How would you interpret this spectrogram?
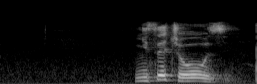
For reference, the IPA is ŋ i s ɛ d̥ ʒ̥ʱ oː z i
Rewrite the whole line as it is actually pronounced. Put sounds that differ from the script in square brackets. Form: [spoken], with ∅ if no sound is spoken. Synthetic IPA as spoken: ŋ i s ɛ d̥ ʒ̥ʱ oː z i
